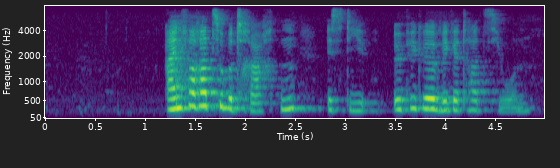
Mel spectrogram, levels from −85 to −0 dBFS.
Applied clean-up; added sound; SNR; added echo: none; none; none; none.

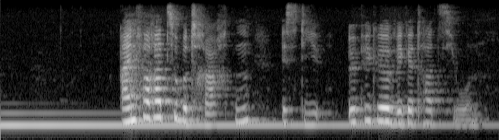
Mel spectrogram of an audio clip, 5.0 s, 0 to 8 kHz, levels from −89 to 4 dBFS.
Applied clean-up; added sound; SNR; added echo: none; Piano; 7 dB; none.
